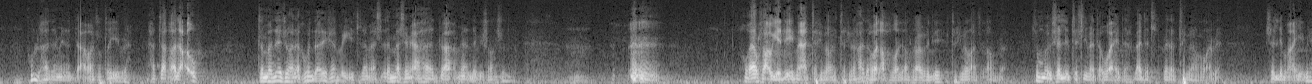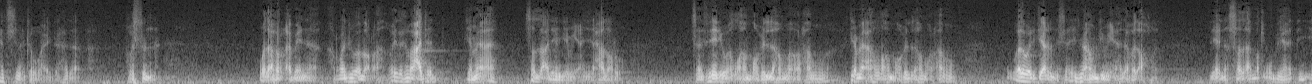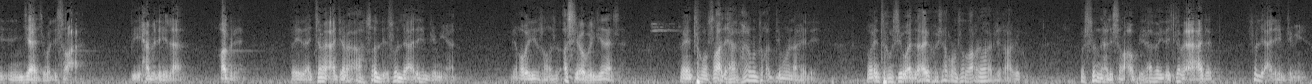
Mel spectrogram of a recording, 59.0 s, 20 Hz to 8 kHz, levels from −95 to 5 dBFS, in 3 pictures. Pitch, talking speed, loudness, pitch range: 105 Hz, 130 wpm, -18 LUFS, 95-115 Hz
